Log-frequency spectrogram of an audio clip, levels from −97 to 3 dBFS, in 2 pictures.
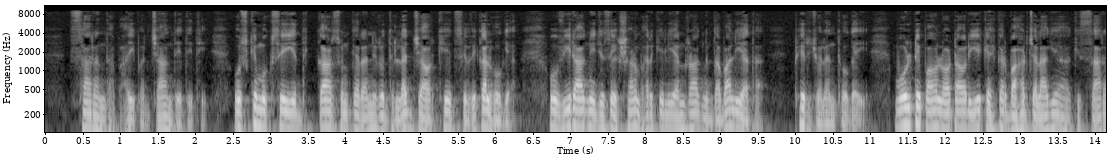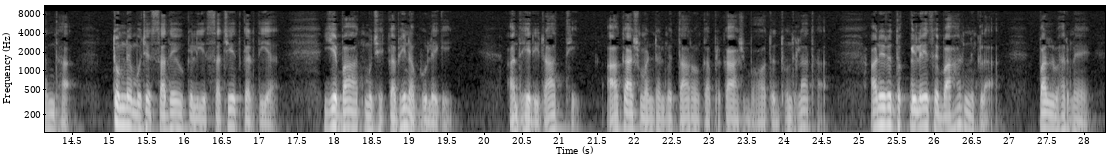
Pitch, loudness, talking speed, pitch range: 100 Hz, -23 LUFS, 170 wpm, 90-115 Hz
